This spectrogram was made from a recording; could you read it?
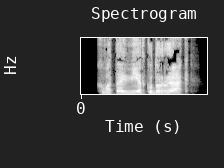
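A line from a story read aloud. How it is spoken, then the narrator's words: Furious scream. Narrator (Russian): завопила шныряла, яростно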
